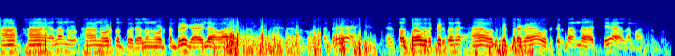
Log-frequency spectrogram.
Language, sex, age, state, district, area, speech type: Kannada, male, 30-45, Karnataka, Belgaum, rural, conversation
